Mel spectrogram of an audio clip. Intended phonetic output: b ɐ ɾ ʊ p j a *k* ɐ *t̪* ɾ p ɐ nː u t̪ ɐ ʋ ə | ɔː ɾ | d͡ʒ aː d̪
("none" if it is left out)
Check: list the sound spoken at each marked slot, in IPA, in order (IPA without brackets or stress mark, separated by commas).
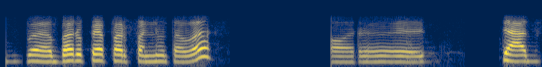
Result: p, none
